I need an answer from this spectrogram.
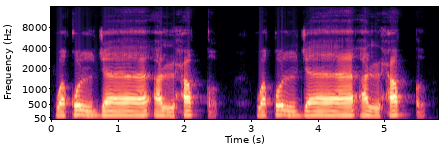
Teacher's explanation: حق کا جو قاف ہے اس میں قلقلہ ہو جائے گا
